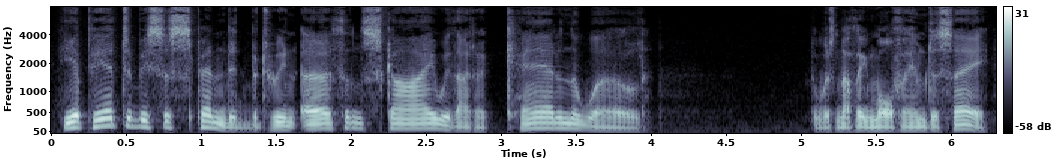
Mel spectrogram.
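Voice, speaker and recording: Deep-voiced male storyteller, expressive. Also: moderate pace, dry recording, clean studio sound. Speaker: story reader. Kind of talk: dramatic scripted narration of a short story.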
